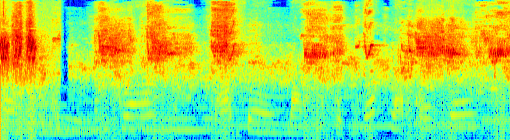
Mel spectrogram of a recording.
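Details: Migratory red-billed starlings, a recording used as a lure for net trapping, give harsh, squawky chatter in quick bursts roughly every half second, with thin whistled and twangy notes running beneath.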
